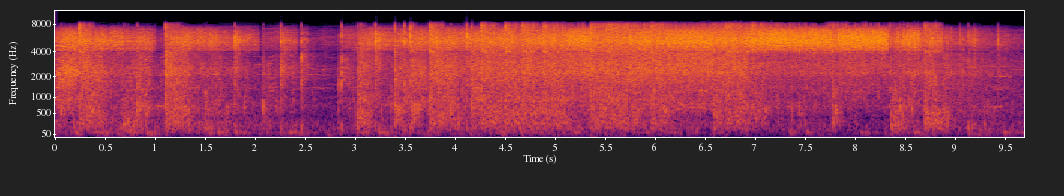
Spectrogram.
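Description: Aerial fireworks bursting: a quick series of bangs over the first three seconds, then a dense, continuous crackling hiss from about three seconds in until shortly before the end.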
